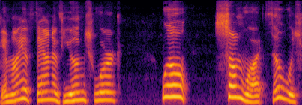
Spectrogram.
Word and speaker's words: Jung: And by the way, it's okay to call him Jung. We're Americans, but I studied German, so I pronounce it the way Germans would. Jung spoke German.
